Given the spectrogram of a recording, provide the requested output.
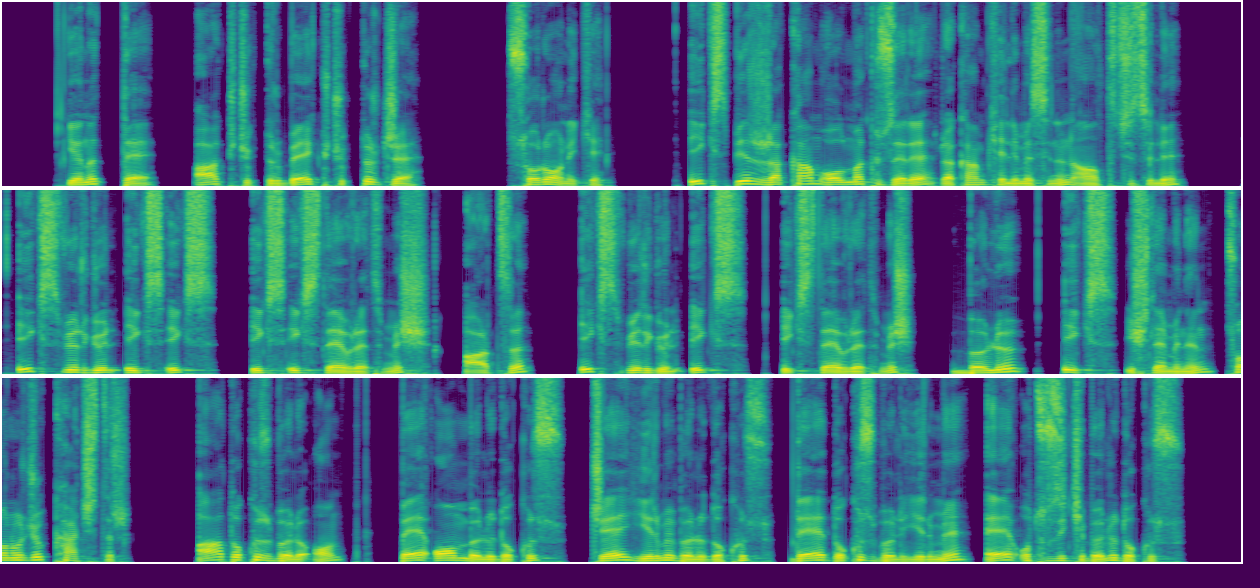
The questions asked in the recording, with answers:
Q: X virgül xx xx devretmiş artı x virgül x x devretmiş bölü x işleminin sonucu kaçtır?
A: Yanıt C 20 bölü 9.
